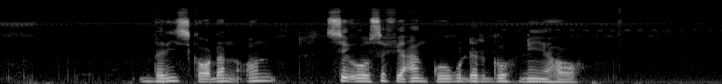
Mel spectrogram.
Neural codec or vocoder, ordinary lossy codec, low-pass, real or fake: vocoder, 48 kHz, 128 mel bands, Vocos; none; 14.4 kHz; fake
